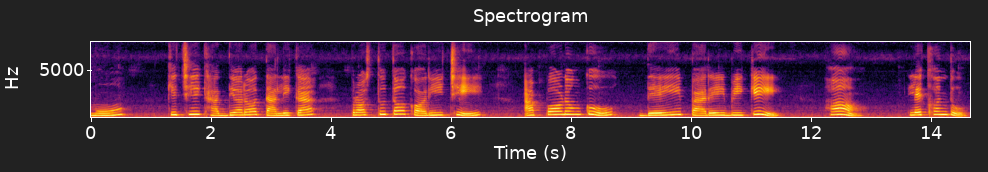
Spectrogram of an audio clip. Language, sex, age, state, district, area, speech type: Odia, female, 30-45, Odisha, Bhadrak, rural, spontaneous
